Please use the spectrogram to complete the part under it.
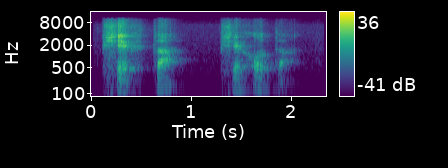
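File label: "psechta", Polish, Kurpie dialect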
